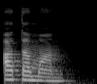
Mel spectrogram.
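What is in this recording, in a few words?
"атаман", Komi, female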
